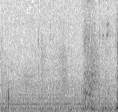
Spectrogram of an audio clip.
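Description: A short rasp near the end, like a zip being drawn, as things are handled, over a steady faint hiss.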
